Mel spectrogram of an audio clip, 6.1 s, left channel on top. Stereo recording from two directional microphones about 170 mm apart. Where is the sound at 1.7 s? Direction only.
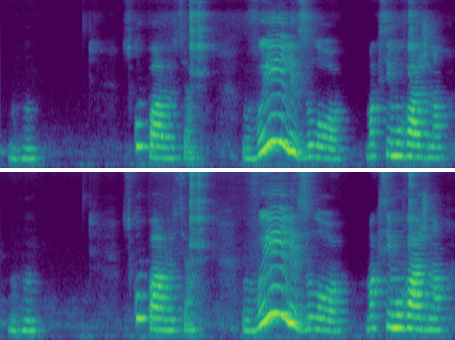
35° left (ahead or behind).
